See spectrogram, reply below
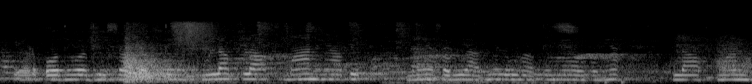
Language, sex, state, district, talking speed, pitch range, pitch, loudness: Hindi, female, Chhattisgarh, Sarguja, 160 wpm, 220-240 Hz, 225 Hz, -31 LUFS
